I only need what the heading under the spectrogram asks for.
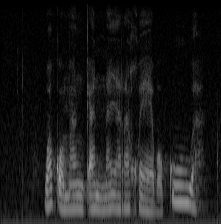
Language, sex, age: Northern Sotho, male, 30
